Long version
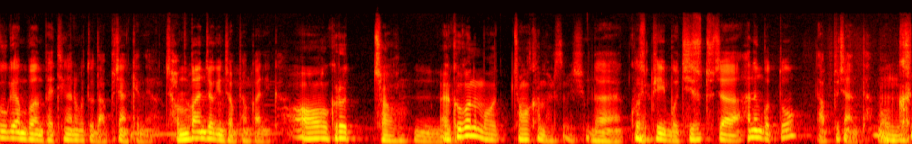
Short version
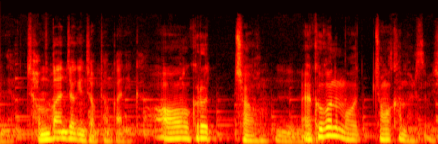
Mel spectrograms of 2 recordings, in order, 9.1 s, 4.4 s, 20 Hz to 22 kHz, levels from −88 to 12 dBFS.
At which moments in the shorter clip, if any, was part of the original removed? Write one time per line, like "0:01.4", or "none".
none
